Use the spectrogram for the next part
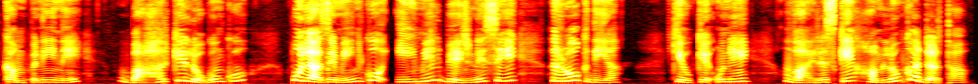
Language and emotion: Urdu, fearful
